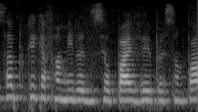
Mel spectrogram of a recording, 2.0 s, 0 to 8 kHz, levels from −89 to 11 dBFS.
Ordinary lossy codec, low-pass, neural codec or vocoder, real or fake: none; 7.2 kHz; none; real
